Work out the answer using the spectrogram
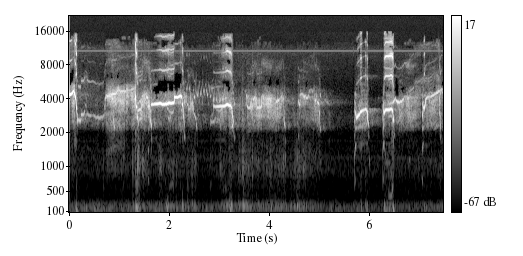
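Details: Nest-cam recording of bald eagle triplet eaglets, close to fledge age, calling eagerly for incoming food at the Sauces nest, May 29 2018. High thin whistles rise and waver, some drawn out, broken by sharp clicks and brief quiet gaps.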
